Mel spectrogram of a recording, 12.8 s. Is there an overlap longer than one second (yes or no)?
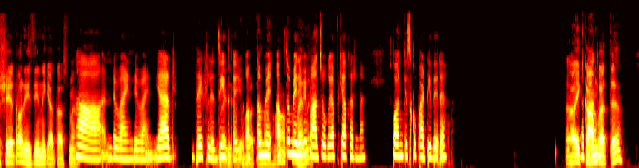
yes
